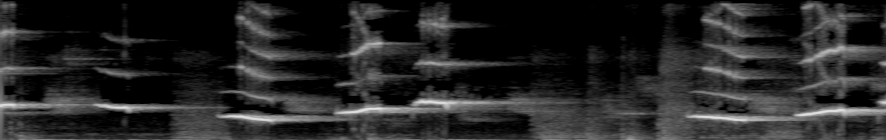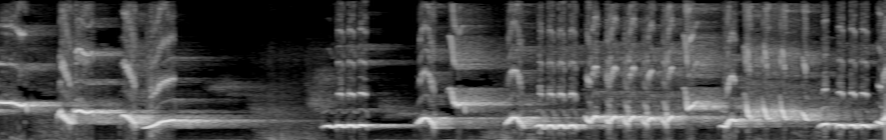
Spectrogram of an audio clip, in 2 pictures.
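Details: Oriental magpie-robin song recorded to train young birds toward loud, fluent singing: clear whistled phrases, some sliding down and others rising, spaced about half a second apart, then quickening into a dense run of rapid repeated notes, mimicry-like and varied.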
